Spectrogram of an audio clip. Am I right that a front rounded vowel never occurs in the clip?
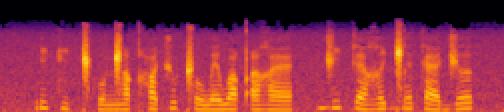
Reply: yes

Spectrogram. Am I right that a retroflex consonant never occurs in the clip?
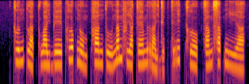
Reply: yes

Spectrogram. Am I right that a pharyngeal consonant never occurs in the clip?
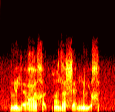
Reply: no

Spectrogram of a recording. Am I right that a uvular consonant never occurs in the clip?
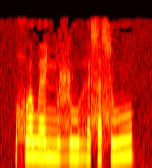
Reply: no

